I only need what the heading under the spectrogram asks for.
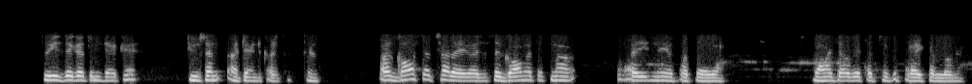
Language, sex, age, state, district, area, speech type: Urdu, male, 18-30, Bihar, Khagaria, rural, conversation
